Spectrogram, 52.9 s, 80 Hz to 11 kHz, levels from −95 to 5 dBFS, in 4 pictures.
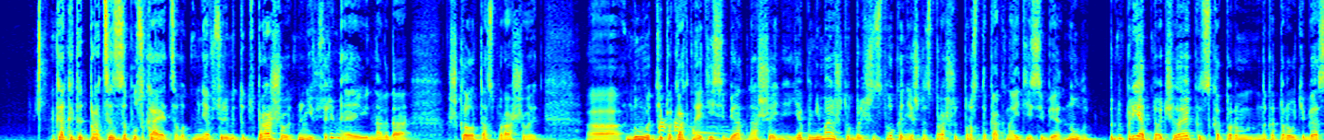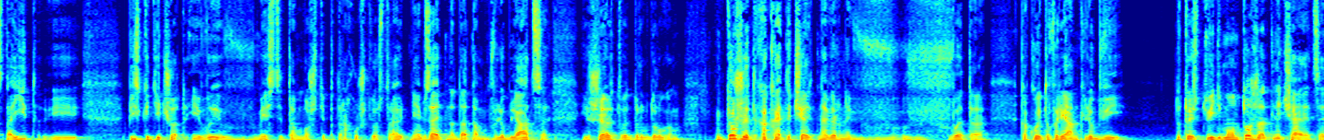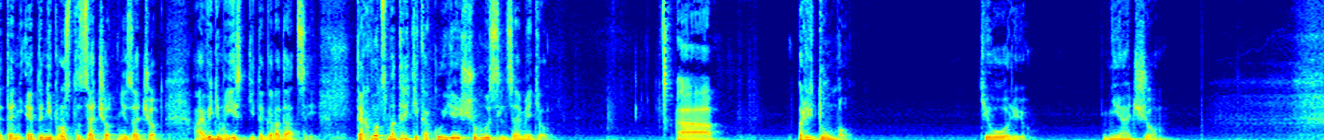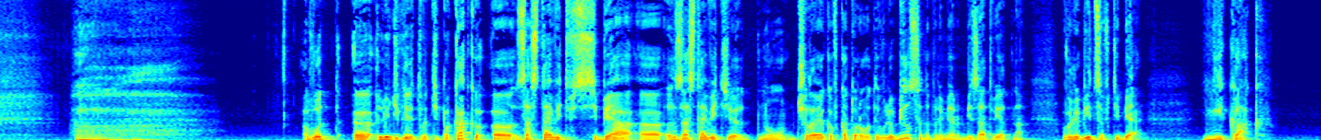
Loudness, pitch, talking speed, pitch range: -25 LUFS, 115 Hz, 155 wpm, 100-135 Hz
